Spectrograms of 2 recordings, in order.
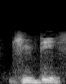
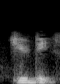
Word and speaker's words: Judice: Context of White Supremacy, our guest, Northwestern University, Professor Cheryl Judice. Am I pronouncing your name correctly? Yes, you are. Judice.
